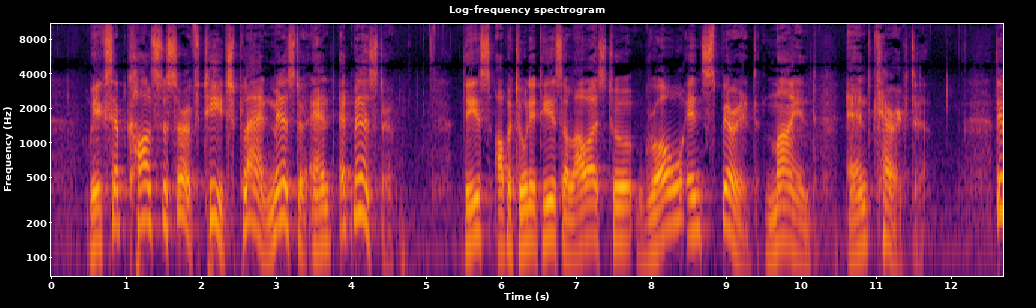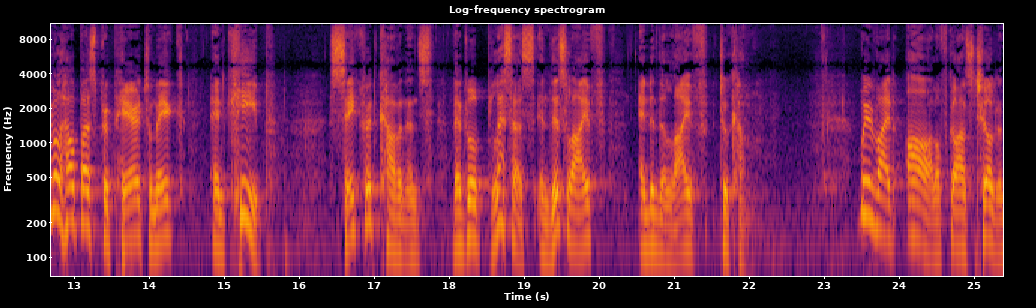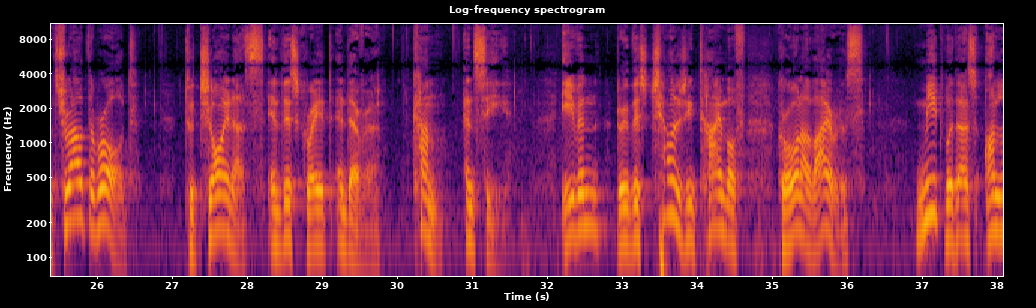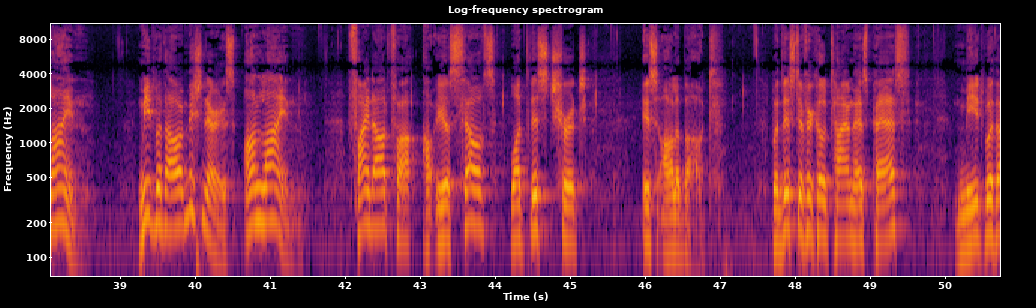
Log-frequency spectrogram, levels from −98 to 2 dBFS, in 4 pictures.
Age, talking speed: 60-79, 115 wpm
